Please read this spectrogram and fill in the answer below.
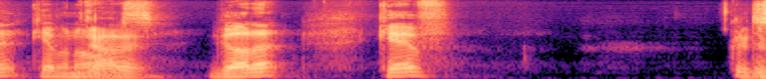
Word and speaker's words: Kevin Orosz: Kevin Orosz. That's how you say it, Kevin Orosz?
